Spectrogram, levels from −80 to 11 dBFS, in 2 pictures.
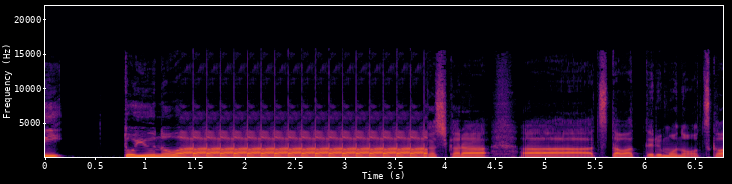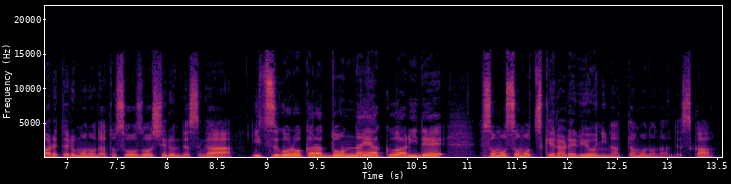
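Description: From 1.48 to 3.82 s the speech falls into a broken-record loop: a 0.14 s fragment repeats identically 17 times, back to back, likely because the player or stream stalled and resent its last buffer. Unlike a stutter or echo, the repeats never vary or decay, and the missing speech never returns.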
